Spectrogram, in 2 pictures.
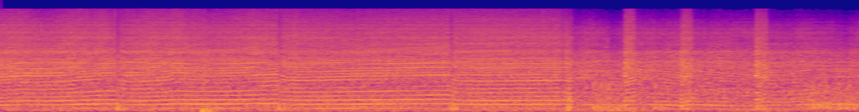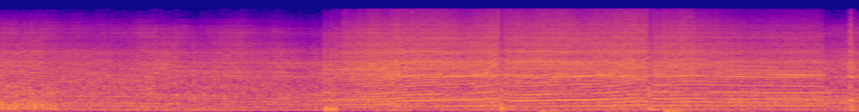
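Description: A motorcycle engine screams at high revs, rising through the gears.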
